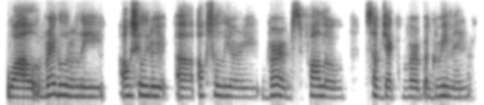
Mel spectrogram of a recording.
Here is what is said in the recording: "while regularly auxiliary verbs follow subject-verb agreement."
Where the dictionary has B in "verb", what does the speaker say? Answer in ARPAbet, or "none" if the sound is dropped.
B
